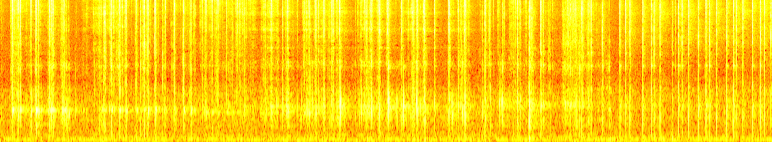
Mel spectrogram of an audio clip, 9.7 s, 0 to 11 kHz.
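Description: Long painted nails rapidly tap and scratch a stack of clear, textured plastic cups, hollow and empty and held in the hands. Dense, bright, crisp clicks come in quick uneven bursts, with a faint hollow ring around 700–800 Hz between them. Short scratchy rustles fill the gaps, and each tap dies away almost at once.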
